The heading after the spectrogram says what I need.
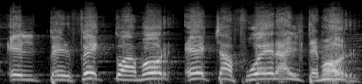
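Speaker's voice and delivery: full-force preaching. Real, not acted. Pastor proclaiming scripture to the congregation, full-force preaching.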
